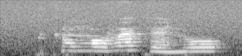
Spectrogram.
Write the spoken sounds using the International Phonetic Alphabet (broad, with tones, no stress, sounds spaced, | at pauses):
t͡ʃ ũ˧ ŋ ɔ˧ v ɛ̃˦ k eː˨ ɲ oː˧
